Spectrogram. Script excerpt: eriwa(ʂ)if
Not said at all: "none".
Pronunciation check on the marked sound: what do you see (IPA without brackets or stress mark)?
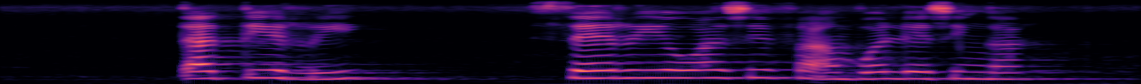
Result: ʂ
